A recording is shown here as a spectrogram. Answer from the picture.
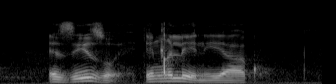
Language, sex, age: Xhosa, male, 35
